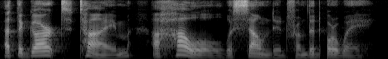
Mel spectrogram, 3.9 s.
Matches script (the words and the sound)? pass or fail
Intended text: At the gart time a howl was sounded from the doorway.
fail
